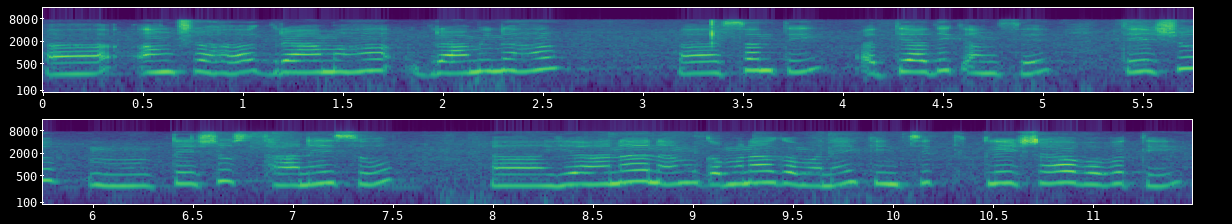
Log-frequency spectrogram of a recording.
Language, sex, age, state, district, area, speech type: Sanskrit, female, 18-30, Assam, Biswanath, rural, spontaneous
